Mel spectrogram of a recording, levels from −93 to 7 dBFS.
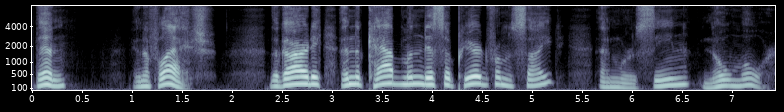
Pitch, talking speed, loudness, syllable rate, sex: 165 Hz, 135 wpm, -18 LUFS, 4.2 syllables/s, male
